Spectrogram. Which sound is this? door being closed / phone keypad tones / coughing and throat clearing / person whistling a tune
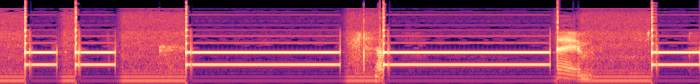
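phone keypad tones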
